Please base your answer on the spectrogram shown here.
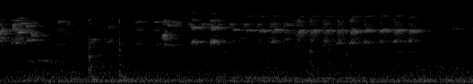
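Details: Cucak rante giving a shrill song used as a lure for other cucak rante: a high, rapid run of repeated chirps and whistles, with a steady insect-like hiss in the background.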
